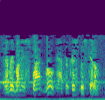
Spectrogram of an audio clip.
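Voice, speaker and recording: Man acting a brash, lively radio-comedy husband. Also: mid-range voice, racing, close to an everyday voice. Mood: breezy, folksy. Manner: slangy, blustery. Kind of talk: 1950s-style old radio comedy acting. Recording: noisy, tinny old radio recording.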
